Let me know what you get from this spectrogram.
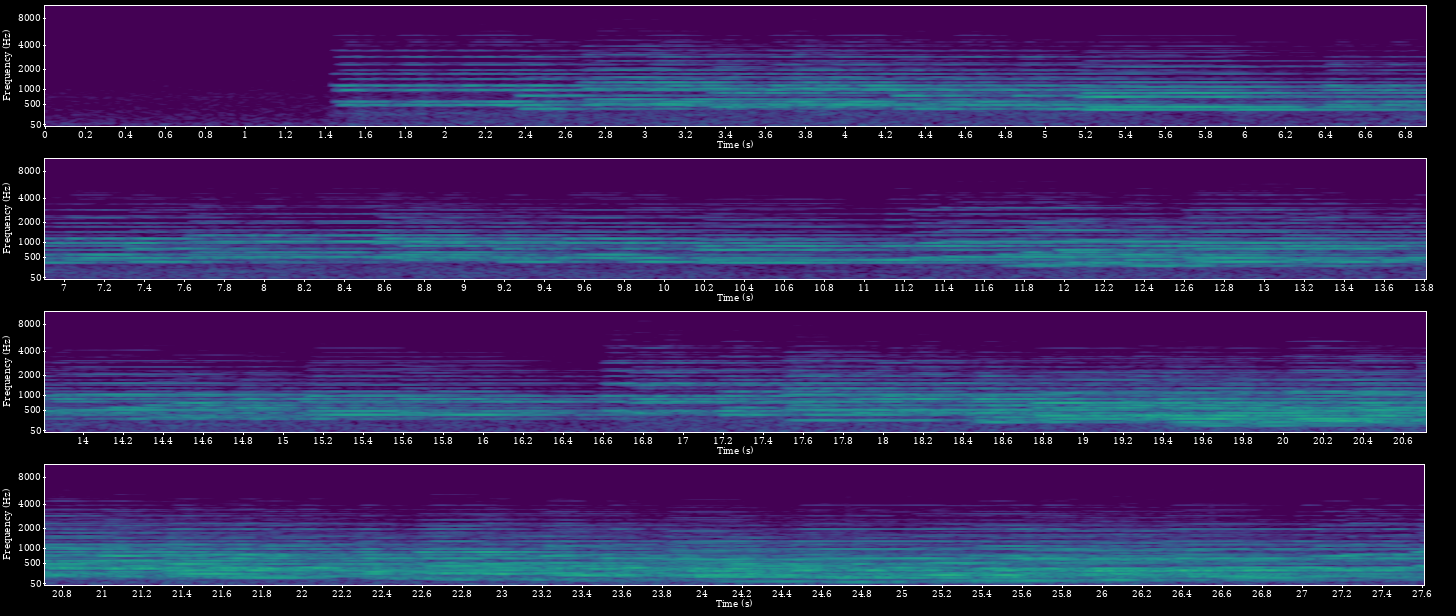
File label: improvisation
